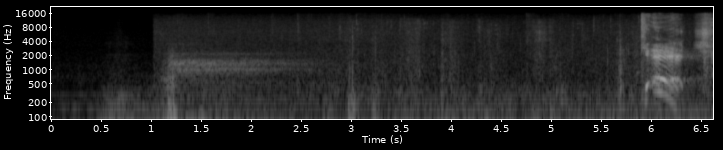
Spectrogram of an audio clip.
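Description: Heavy footsteps thud on a wooden floor.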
